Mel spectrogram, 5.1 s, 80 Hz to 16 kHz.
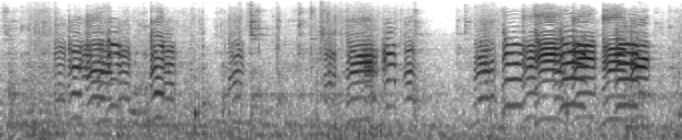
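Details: Zebra finches, a pair feeding their three juvenile babies, 5 September 2022; clusters of stacked nasal honks and quick beeps from several birds, rising in intensity toward the end, steady hum behind.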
